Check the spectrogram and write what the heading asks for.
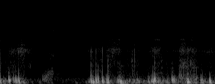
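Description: Low, muffled speech: a short 'yeah', then about a second of low mumbling.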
